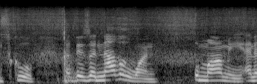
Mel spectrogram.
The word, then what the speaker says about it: umami: And again, the Worcester sauce adds that like intense umami flavor.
